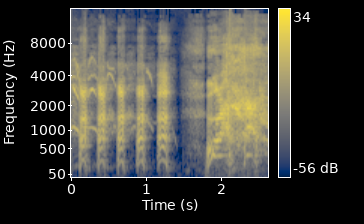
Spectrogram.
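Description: A loud coughing fit: five quick, rhythmic hacking bursts, a brief pause, then a longer, rougher spluttering cough. No speech is heard.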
